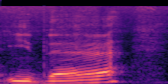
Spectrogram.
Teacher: idza dia harus memiliki sifat yang namanya rakhaah dan letaknya pada ujung lidah yang bertemu dengan gigi seri atas bagi gigi seri bagian atas ujung gigi seri bagian atas kemudian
